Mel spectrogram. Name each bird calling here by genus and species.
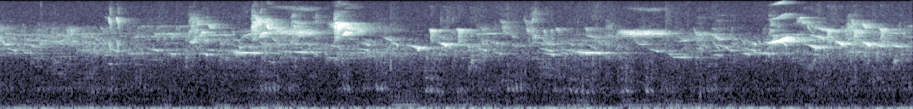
Zosterops japonicus, Himatione sanguinea, Loxops mana, Drepanis coccinea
